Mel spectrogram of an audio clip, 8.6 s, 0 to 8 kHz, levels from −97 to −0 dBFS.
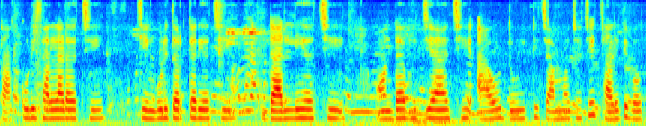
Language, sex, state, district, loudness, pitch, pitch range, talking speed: Odia, female, Odisha, Khordha, -18 LUFS, 200 Hz, 190-210 Hz, 125 wpm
